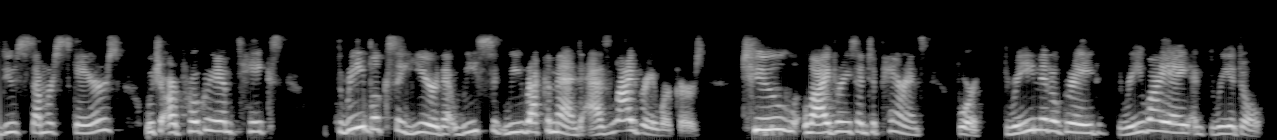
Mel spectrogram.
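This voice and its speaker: Against a quiet background, a woman talks at a moderate pace. Her pitch is high, with ordinary variation. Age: 40s. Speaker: author and horror readers' advisory expert. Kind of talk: casual interview.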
